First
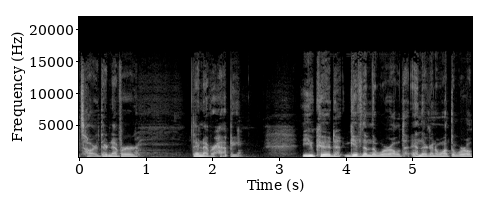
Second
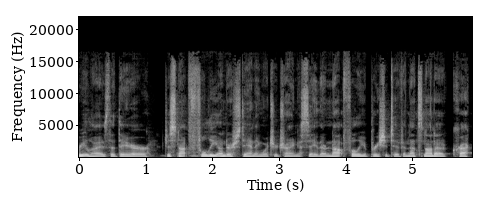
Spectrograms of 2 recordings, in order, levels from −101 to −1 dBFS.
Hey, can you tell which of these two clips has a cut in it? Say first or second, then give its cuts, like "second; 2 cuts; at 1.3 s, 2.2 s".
second; 1 cut; at 1.2 s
